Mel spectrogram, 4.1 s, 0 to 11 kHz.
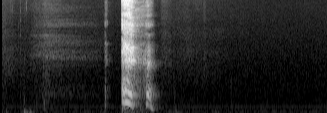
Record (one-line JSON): {"cough_length": "4.1 s", "cough_amplitude": 18093, "cough_signal_mean_std_ratio": 0.18, "survey_phase": "beta (2021-08-13 to 2022-03-07)", "age": "45-64", "gender": "Female", "wearing_mask": "No", "symptom_none": true, "smoker_status": "Never smoked", "respiratory_condition_asthma": false, "respiratory_condition_other": false, "recruitment_source": "REACT", "submission_delay": "9 days", "covid_test_result": "Negative", "covid_test_method": "RT-qPCR"}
